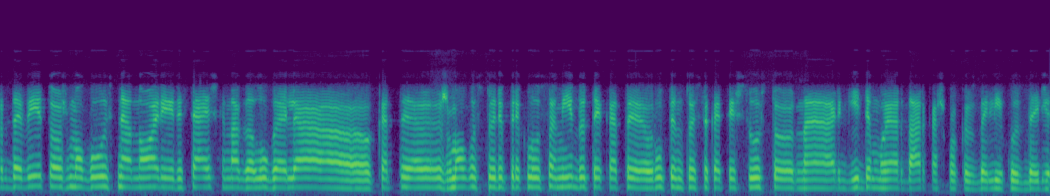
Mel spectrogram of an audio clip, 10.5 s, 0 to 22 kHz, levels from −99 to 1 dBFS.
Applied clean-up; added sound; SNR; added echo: none; none; none; none.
